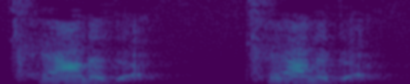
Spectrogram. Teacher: at another word that has three syllables and also Three A's this time the first syllable is stressed this time this a is really long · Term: vowel length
